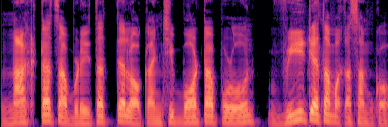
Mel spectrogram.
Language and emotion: Goan Konkani, disgusted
